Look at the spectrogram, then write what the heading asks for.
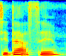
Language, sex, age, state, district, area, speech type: Santali, female, 18-30, West Bengal, Bankura, rural, spontaneous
